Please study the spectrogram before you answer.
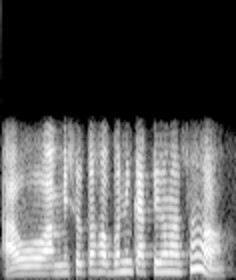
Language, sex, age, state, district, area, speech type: Odia, female, 45-60, Odisha, Gajapati, rural, conversation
